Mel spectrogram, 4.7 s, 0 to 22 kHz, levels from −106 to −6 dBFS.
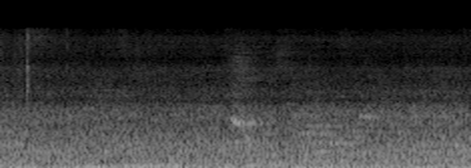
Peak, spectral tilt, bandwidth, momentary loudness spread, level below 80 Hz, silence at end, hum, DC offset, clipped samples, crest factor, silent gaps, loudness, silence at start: -36 dBFS; -7 dB/octave; 11 kHz; 3 LU; -52 dBFS; 0 s; none; under 0.1%; under 0.1%; 12 dB; none; -51 LUFS; 0 s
